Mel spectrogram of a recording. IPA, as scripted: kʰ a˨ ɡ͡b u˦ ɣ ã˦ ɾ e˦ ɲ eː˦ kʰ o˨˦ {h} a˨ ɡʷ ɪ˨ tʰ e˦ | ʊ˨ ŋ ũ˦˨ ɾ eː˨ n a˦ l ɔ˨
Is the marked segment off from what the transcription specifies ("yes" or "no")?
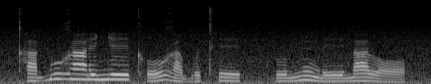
yes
